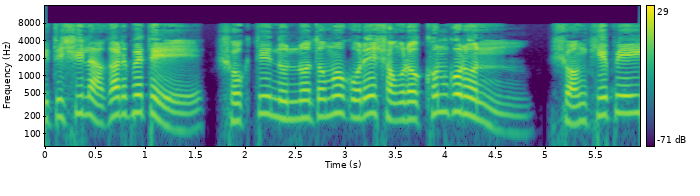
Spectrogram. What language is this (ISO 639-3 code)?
ben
